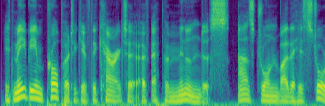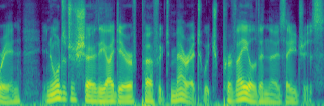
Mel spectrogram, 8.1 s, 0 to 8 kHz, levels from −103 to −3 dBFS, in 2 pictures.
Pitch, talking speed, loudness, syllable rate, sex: 100 Hz, 215 wpm, -19 LUFS, 6.1 syllables/s, male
